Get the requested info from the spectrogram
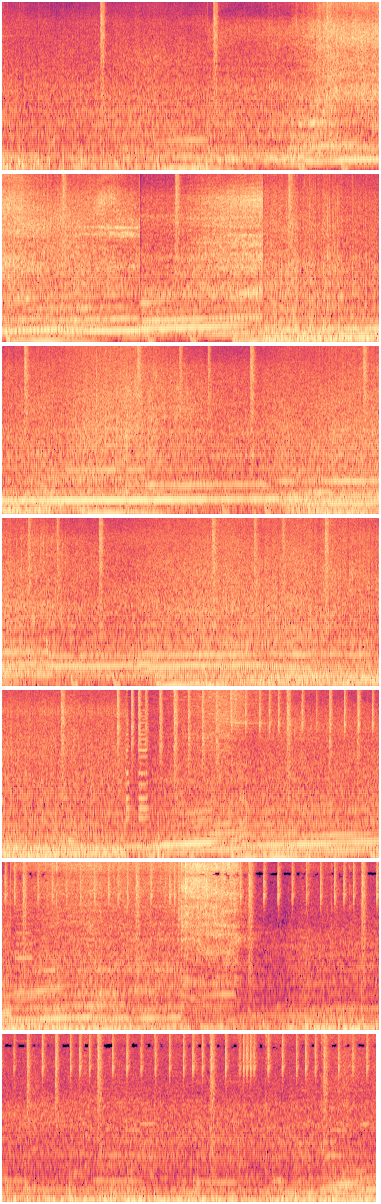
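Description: Supercar engines accelerating hard through the gears: the engine note climbs in pitch, drops at each upshift and climbs again, in two runs of acceleration with a steadier cruise between, over background music.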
